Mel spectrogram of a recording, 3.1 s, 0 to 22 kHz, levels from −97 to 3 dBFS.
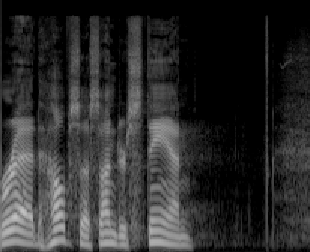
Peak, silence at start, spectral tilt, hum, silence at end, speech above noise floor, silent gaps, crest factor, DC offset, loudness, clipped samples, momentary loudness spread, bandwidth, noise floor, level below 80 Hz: -12 dBFS; 0 s; -5.5 dB/octave; none; 1.2 s; 47 dB; none; 20 dB; under 0.1%; -31 LUFS; under 0.1%; 9 LU; 17 kHz; -77 dBFS; -82 dBFS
